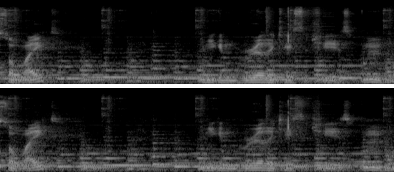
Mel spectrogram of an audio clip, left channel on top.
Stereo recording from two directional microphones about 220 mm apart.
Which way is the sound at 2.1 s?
25° left (ahead or behind).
